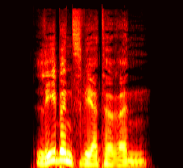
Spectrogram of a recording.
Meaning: inflection of lebenswert: 1. strong genitive masculine/neuter singular comparative degree 2. weak/mixed genitive/dative all-gender singular comparative degree
- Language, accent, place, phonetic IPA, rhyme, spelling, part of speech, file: German, Germany, Berlin, [ˈleːbn̩sˌveːɐ̯təʁən], -eːbn̩sveːɐ̯təʁən, lebenswerteren, adjective, De-lebenswerteren.ogg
